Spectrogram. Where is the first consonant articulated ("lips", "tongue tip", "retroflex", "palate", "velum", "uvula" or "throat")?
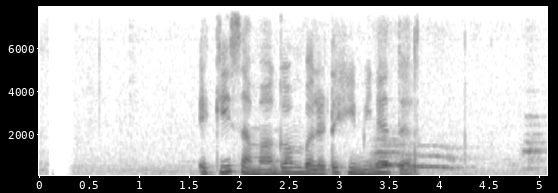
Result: velum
